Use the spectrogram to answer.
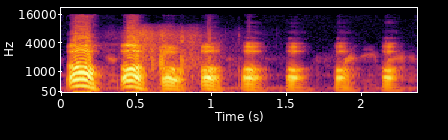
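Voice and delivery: string of short "oh!" cries; rapid-fire gasped exclamations, first ones loudest; startled yelps. Real, not acted. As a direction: yelp over and over, easing off. Repeated startled cries at game.

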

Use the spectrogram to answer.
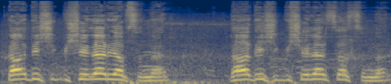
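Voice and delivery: ordinary talk

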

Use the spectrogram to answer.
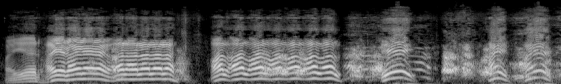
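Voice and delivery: high, loud rapid commands. Real, not acted. Farmer holding animals back from the food, loud high shouts. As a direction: shout them back, fast.

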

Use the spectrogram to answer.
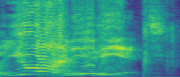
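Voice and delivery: loud, exasperated shout at the coach; angry outburst. Real, not acted. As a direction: yell it at Arthur Smith in disgust. Ranting at the head coach.

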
